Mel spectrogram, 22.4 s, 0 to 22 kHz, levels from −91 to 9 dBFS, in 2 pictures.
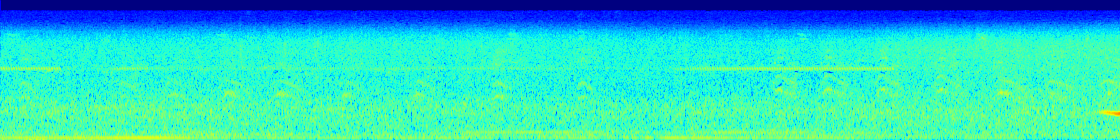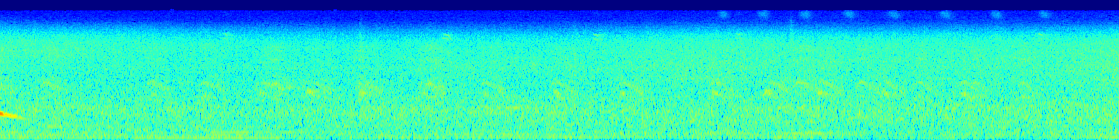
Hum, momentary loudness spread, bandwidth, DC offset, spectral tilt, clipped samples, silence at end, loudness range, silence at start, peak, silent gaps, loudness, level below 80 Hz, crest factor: none; 3 LU; 16 kHz; under 0.1%; -2 dB/octave; under 0.1%; 0 s; 3 LU; 0 s; -12 dBFS; none; -28 LUFS; -44 dBFS; 18 dB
